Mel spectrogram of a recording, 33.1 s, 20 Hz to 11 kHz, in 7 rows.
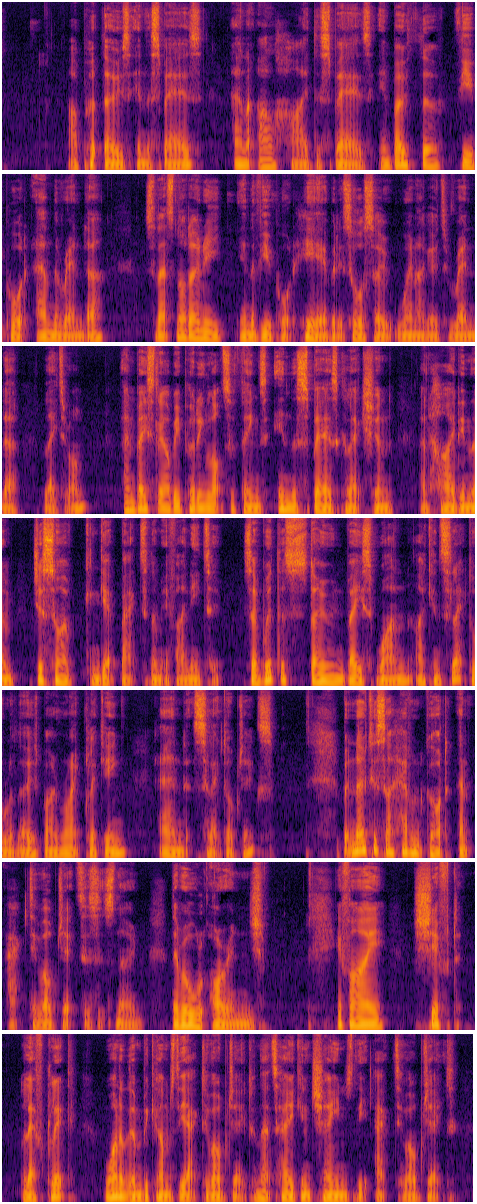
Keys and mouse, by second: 0.3 click, 3.3 click, 5.3 click, 6.9 click, 7.3 click, 17.2 click, 19.4-21.0 right drag, 30.9 shift+click, 31.8 shift+drag, 32.2 shift+click.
